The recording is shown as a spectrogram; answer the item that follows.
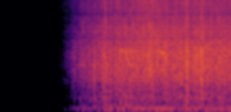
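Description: Silence, then about half a second in, faint outdoor ambience fades in: the even hiss of light rain with a few faint drop ticks over a low rumble.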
